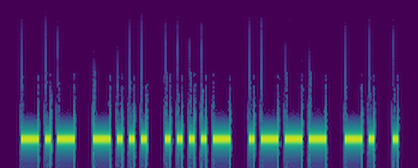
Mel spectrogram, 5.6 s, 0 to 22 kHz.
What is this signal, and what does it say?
Morse code, heard as a keyed tone, about 15 wpm, 700 Hz. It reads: KB4JNE
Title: USA Call Signs Repeated 3x 15wpm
